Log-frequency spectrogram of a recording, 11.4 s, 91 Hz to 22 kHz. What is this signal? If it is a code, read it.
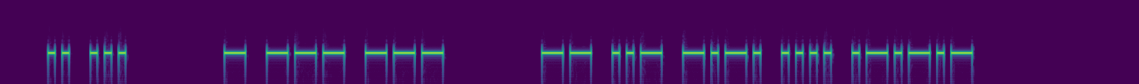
Morse code, heard as a keyed tone, about 17 wpm, 700 Hz. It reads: IS TOO MUCH.
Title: 2x Word-Spacing - Sentences from Top 400 Words - 17wpm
